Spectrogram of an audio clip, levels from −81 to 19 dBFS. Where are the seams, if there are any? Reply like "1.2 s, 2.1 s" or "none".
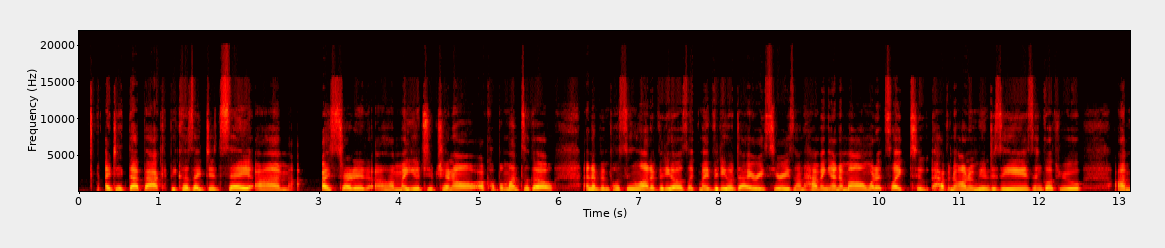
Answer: none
